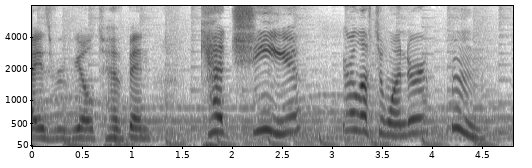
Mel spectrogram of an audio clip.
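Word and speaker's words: Cait Sith: plush mugal as a quick aside some people pronounce his name Kate Sith because that's how it's spelled phonetically but my understanding is that Ki is more accurate to its Scottish Origins and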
